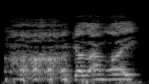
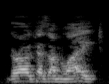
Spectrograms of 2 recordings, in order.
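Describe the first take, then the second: First: High, slow laughing drawl of the words; laughing singsong. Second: Said in the usual way. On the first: Acted. Vlogger laughing to viewers about always being late, high and slow. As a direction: sing it out slowly through a laugh. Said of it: "Girl, 'cause I'm late". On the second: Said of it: "'Cause I'm late".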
